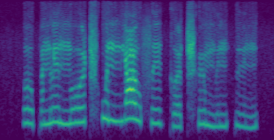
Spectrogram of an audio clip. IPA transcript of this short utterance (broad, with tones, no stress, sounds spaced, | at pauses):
ɤ˨˩ p a˦ n l e˩ ɪ̯ n̪ o˧˥ ʊ̯ ʈ͡ʂʰ w ə˧ n m j ɑ˥˧ ʊ̯ f e˥˩ ɪ̯ k ɤ˨˩ ʈ͡ʂʰ ɻ̩˥˩ m y˧˥ n p y˨˩˦ n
